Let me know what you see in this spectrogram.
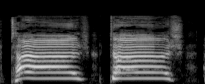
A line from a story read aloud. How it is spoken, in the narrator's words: The Calorman soldiers outside screamed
